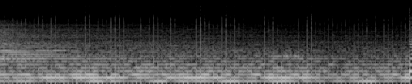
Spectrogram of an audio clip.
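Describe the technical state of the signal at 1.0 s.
At 1.0 s, as throughout, interleaved audio is read as planar, in blocks of about 43 ms (fitting 2048-sample blocks). The sound plays an octave low, doubled and choppy at 23.4 Hz.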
